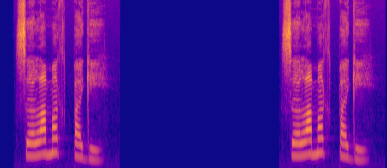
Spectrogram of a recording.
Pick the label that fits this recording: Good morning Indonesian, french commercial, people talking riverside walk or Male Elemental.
Good morning Indonesian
